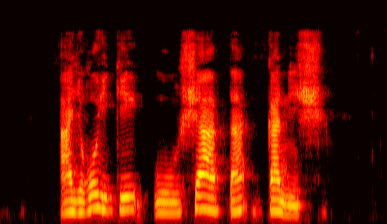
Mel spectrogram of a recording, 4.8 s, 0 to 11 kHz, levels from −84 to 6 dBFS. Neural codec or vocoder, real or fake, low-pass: codec, 16 kHz, 4.8 kbps, FACodec; fake; 7.2 kHz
